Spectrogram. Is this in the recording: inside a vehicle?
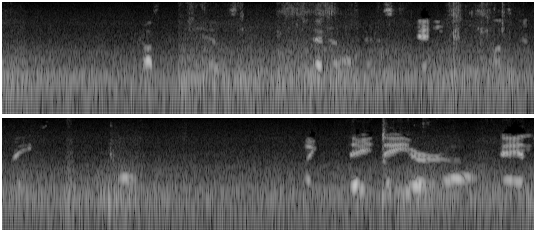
yes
